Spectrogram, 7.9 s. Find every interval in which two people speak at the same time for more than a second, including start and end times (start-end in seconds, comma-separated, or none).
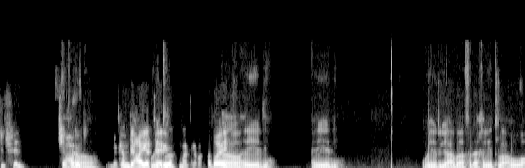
none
